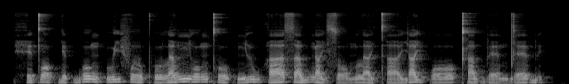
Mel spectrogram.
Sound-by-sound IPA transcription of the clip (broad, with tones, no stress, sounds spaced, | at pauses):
h e˩˧ t̪ ɔː˧˩ k̚ l e˧˩ p̚ b oː˥˨ ŋ ʔ u˧˥ j f ɤː˧˩ pʰ o˩˧ l a˧˥ w ɲ oː˧˥ ŋ kʰ oː˧˩ p̚ ɲ ɯː˥˨ w h aː˧˥ s a˧˥ w ŋ a˧˩ j s ɔː˩˧ m l a˩ j t̪ʰ aː˩˧ j a˥˨ j p ɔː˧˥ kʰ a˧ w b ɛː˧˩ m d ɛː˧˥ b e˥˨ k̚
